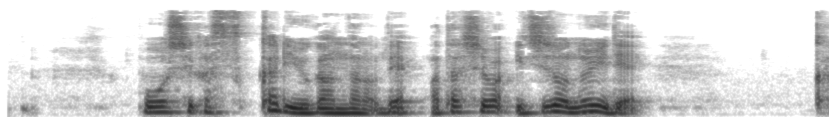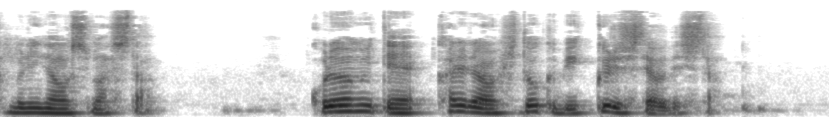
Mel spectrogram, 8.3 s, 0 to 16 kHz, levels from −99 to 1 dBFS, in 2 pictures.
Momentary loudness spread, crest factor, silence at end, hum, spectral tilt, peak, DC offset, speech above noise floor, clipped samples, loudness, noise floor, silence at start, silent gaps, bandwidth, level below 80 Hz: 13 LU; 18 dB; 0.4 s; none; -6.5 dB/octave; -6 dBFS; under 0.1%; 54 dB; under 0.1%; -22 LUFS; -75 dBFS; 0.7 s; none; 11.5 kHz; -64 dBFS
